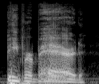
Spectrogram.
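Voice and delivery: rally them to prepare; panicked elf commander; alarmed shout. Acted. Alarm as enemies close in.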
